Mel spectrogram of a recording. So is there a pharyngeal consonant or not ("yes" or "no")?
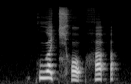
no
